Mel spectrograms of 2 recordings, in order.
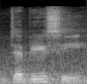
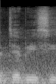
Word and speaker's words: Debussy: I mean, I'm not sure I'm pronouncing it exactly correctly either, but Claude Debussy, and it's spelled Debussy.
